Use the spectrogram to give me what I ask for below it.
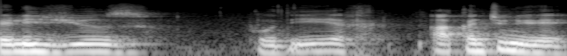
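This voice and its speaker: At a fairly slow pace, a man speaks in a medium-pitched voice with monotone, flat intonation. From India. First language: Indian language (speaking French). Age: 20s. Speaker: Capuchin friar. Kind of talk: testimony interview. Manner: halting.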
